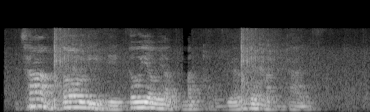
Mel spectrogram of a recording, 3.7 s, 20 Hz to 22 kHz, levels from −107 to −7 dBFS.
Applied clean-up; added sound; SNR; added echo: none; Gunshot, gunfire; 18 dB; reverberation time 0.5 s.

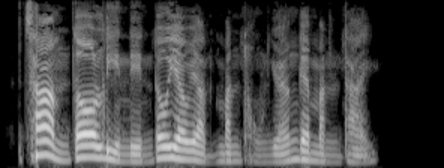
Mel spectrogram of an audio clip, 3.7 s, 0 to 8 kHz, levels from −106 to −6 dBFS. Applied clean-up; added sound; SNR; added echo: none; none; none; none.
